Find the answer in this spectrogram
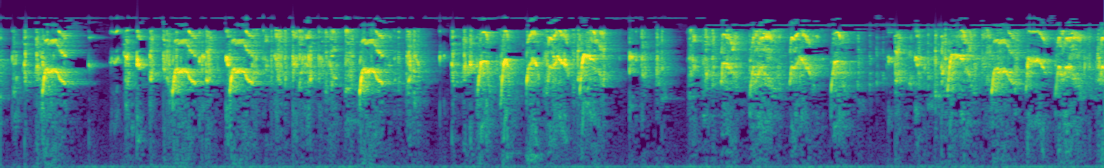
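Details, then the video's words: Rat screaming a lot while running: dense, high-pitched squeaks with arching, slightly harmonic contours, overlapping in rapid bursts with brief pauses near one and seven seconds. "SOM DE RATO CORRENDO E GRITANDO MUITO"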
